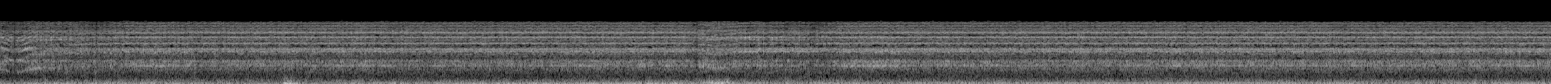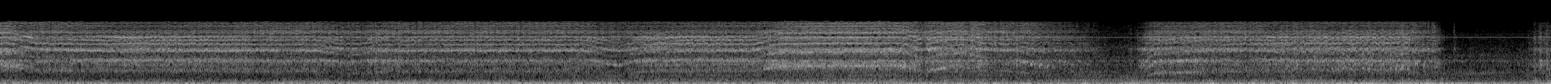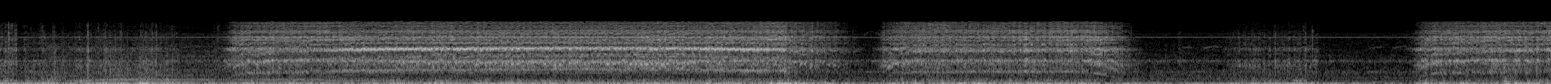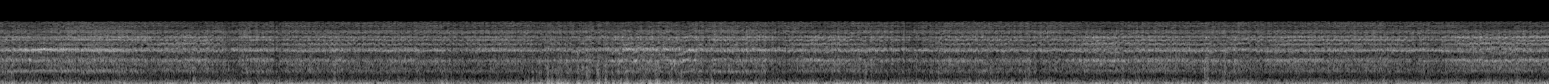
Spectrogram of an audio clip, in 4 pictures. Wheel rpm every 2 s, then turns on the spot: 200, 230, 230, 230, 230, 230, 230, 230, 170, 160, 160, 170, 190, 60, 140, 20, 50, 160, 160, 100, 130, 20, 40, 160, 160, 160, 170, 160, 160, 160, 160.
30-32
